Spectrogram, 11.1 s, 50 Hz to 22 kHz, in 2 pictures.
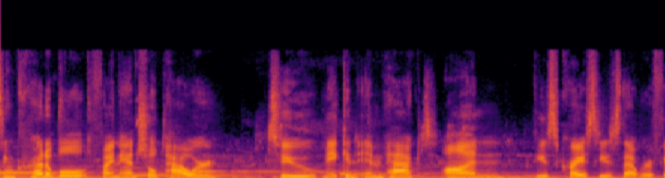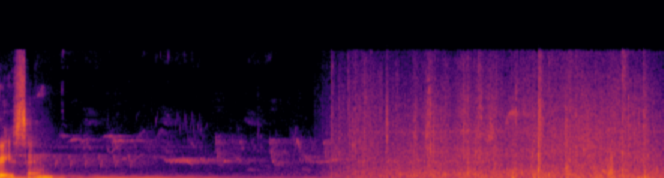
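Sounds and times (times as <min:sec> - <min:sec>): soft music pad: 0:00.0 - 0:08.2
small clicks and rustles: 0:08.3 - 0:11.0.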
